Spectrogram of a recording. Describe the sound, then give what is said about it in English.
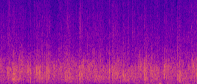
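Soft, polite golf-style applause from a group clapping their hands to bless God's name, a steady patter of hand claps without any loud bursts or cheering, continuing evenly for a few seconds with no one talking. “That's kind of like a golf game clap there.”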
